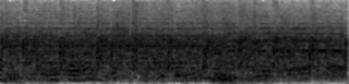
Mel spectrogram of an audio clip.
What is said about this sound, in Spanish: Ya pisando íntegramente el mármol, el último destello de la claridad de este Viernes Santo va a rozar la cara del Señor, que ahora sí, este aplauso unánime en toda la plaza marca que aquí se acaba su estación de penitencia.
